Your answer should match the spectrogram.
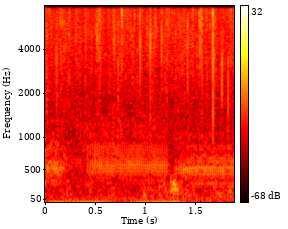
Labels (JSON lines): {"label": "biophony, croak", "recorder": "SoundTrap 500"}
